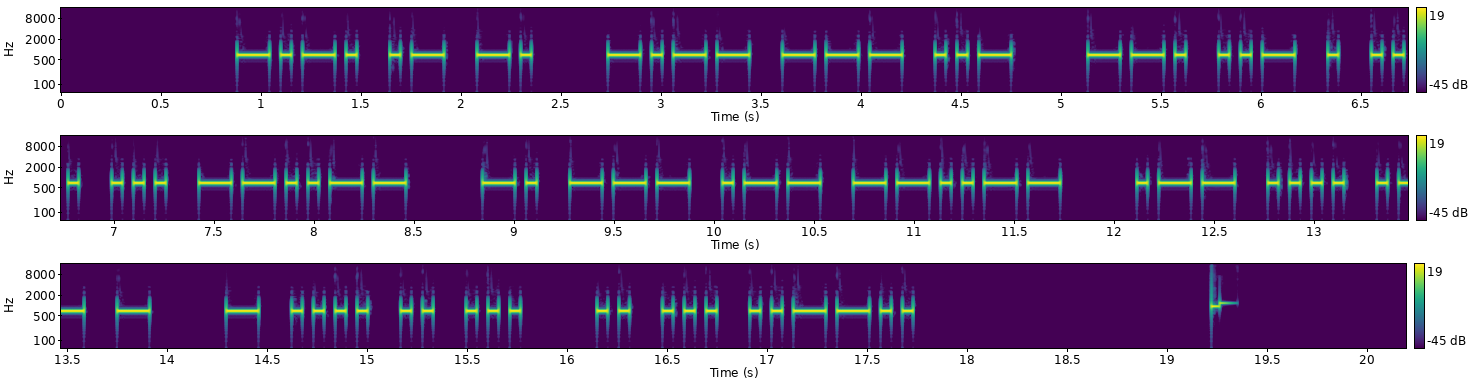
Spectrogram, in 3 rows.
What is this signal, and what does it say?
Morse code, heard as a keyed tone, about 22 wpm, 700 Hz. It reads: CAN YOU GUESS, NOW, WHAT THIS IS?
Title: Sentences from Top 1500 Words 22wpm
